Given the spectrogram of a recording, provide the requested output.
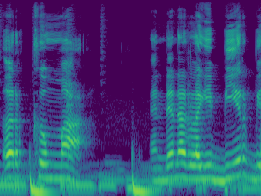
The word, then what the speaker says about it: ırkıma: Selanjutnya itu I yang nggak ada titiknya bacanya E, ingat jadinya Kahraman Erkema.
